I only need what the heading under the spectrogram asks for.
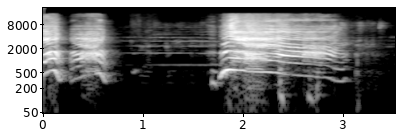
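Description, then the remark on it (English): Two shrill, high-pitched cries: a brief one first, then after a short pause a longer, louder wailing scream lasting over a second, harsh, with no talking. “The little, like, the scream.”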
